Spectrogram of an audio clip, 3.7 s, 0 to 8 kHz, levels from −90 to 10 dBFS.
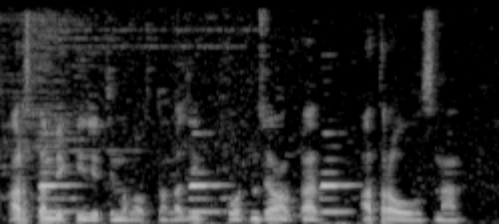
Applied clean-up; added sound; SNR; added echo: classical method Wiener filter.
